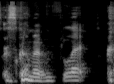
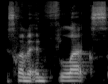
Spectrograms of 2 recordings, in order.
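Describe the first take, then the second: First: "inflect" said clearly, rising at the end; corrected word. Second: "influx" as a misremembered "inflect", said soft; wrong word. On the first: Vlogger corrects herself to the cast member's word inflect. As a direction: land the word "inflect" properly. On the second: Vlogger misquotes the cast member's word as influx. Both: Retold or imitated. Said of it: "what she say?".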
